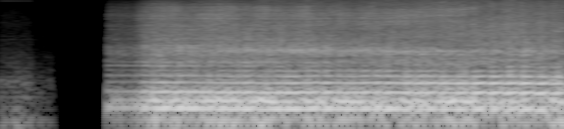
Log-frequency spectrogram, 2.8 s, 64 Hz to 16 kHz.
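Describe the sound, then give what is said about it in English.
Snowmobile engines racing at a charity poker run through a provincial park burst in abruptly after a brief hush, then hold a loud, steady, buzzing roar. “More than 100 snowmobilers racing through Greystokes Provincial Park from checkpoint to checkpoint for the Kelowna Snowmobile Club's annual poker run.”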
